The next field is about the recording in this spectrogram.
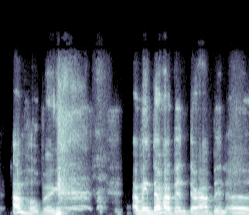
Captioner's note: laughing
